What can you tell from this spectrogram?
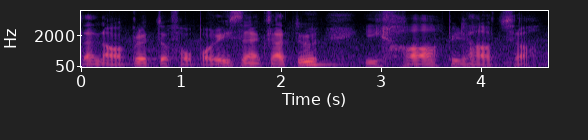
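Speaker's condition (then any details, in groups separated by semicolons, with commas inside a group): Stroke; stroke after a broken leg, aged 83; sometimes speaks a bit slowly, lost some learned local West African languages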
